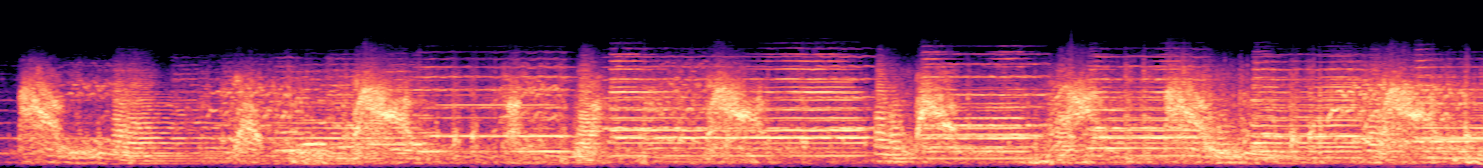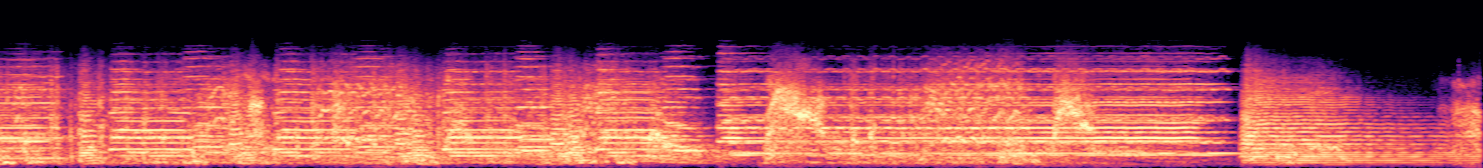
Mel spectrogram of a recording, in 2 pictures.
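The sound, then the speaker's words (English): A thoroughbred filly, Glory, shrieks and whinnies again and again in a loud struggle as she fights off a cougar that attacked at night while she defended a foal, with crashing and thumping impacts throughout and no talking. “Glory tried to defend the little one, and the cat attacked.”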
